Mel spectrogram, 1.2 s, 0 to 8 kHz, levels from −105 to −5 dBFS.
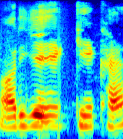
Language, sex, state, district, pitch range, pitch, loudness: Hindi, female, Uttar Pradesh, Deoria, 180-190 Hz, 185 Hz, -15 LUFS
